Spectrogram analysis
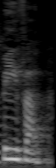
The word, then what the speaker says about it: Belvoir: more you know well apparently it's called Belvoir but I think it was started in the time of the um William the Conqueror and it was a French thing and the locals couldn't pronounce it and all they could say at the time was Beaver so for let say it spelled belir it's beaver beaver yeah um which why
